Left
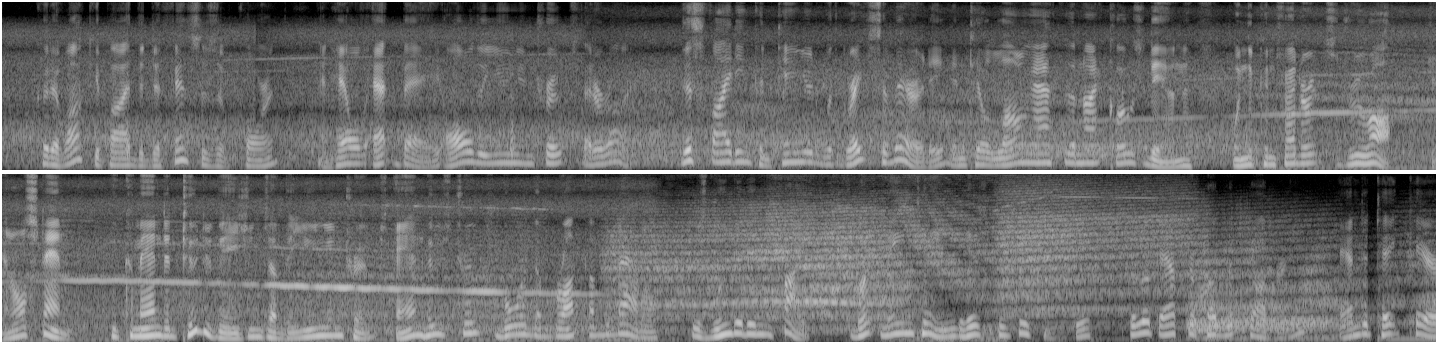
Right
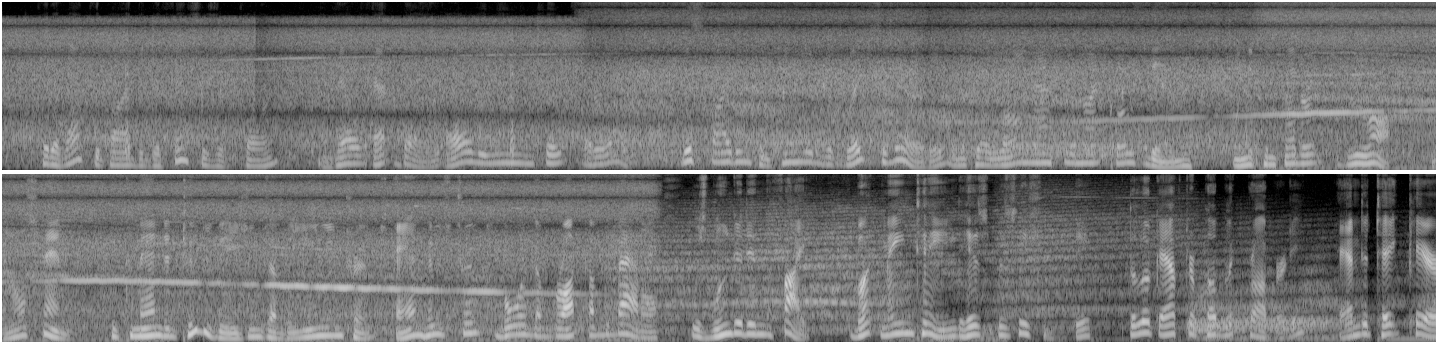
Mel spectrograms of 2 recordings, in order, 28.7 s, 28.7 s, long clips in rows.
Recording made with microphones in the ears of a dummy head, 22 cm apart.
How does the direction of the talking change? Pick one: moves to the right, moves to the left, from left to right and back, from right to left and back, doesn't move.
moves to the right.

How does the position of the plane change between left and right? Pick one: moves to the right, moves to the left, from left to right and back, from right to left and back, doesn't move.
moves to the left.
